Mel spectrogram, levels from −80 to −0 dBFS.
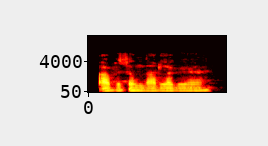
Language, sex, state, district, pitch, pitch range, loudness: Hindi, male, Bihar, Vaishali, 120 Hz, 120-125 Hz, -24 LUFS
